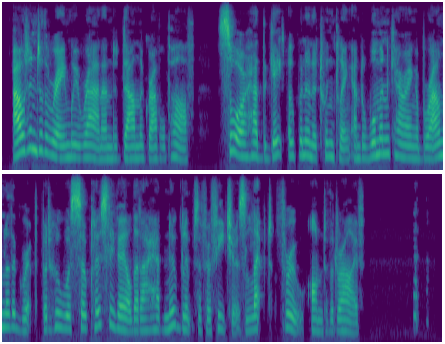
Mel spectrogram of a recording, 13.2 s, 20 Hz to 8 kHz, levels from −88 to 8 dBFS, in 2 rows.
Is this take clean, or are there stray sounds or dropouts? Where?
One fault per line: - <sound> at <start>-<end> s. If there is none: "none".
- laugh at 12.8-13.0 s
